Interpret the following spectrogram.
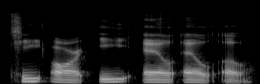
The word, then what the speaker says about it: Trello: game on the giz wait how do you spell it t r e l l o Trello Trello yeah I don't even know TR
